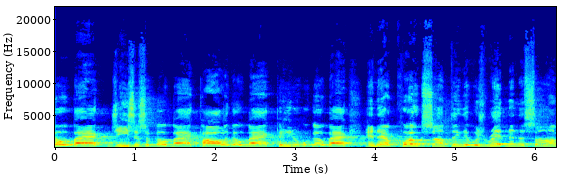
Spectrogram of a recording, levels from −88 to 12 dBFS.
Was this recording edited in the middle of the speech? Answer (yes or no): no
